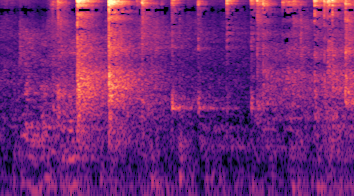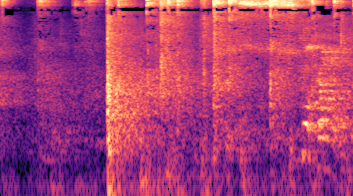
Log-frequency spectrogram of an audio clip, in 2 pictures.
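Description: Table tennis ball ticking off bats and the table in a serve and short rally. There is a sudden loud sound about seven seconds in, and voices follow it.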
